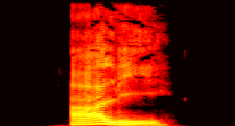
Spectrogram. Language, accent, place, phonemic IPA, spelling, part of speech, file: German, Germany, Berlin, /ˈaːli/, Ali, proper noun / noun, De-Ali.ogg
- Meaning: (proper noun) Ali (name); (noun) a Muslim, especially Turkish, immigrant (or descendant of immigrants)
